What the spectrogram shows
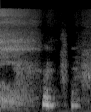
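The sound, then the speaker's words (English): A couple of brief, muffled nasal snorts and blows as a man with a cold blows his nose in the background, over a faint background hiss. “So, if you can hear my boyfriend in the background blowing his nose, bless him, he's got a cold.”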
